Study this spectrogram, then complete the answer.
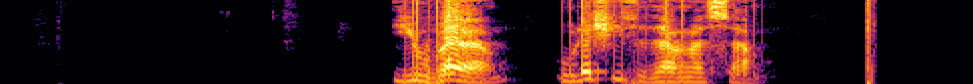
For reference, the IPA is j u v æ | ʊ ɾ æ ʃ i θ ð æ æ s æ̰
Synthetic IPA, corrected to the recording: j u v æ | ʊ l æ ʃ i θ ð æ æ s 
